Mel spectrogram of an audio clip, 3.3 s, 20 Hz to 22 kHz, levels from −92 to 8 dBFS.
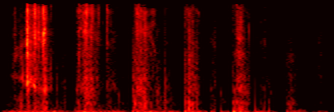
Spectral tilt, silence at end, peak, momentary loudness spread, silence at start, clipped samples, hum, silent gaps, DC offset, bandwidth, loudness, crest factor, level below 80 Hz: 0.5 dB/octave; 0.4 s; -12 dBFS; 22 LU; 0.1 s; under 0.1%; none; 2.81-2.86 s; under 0.1%; 19 kHz; -38 LUFS; 32 dB; -62 dBFS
